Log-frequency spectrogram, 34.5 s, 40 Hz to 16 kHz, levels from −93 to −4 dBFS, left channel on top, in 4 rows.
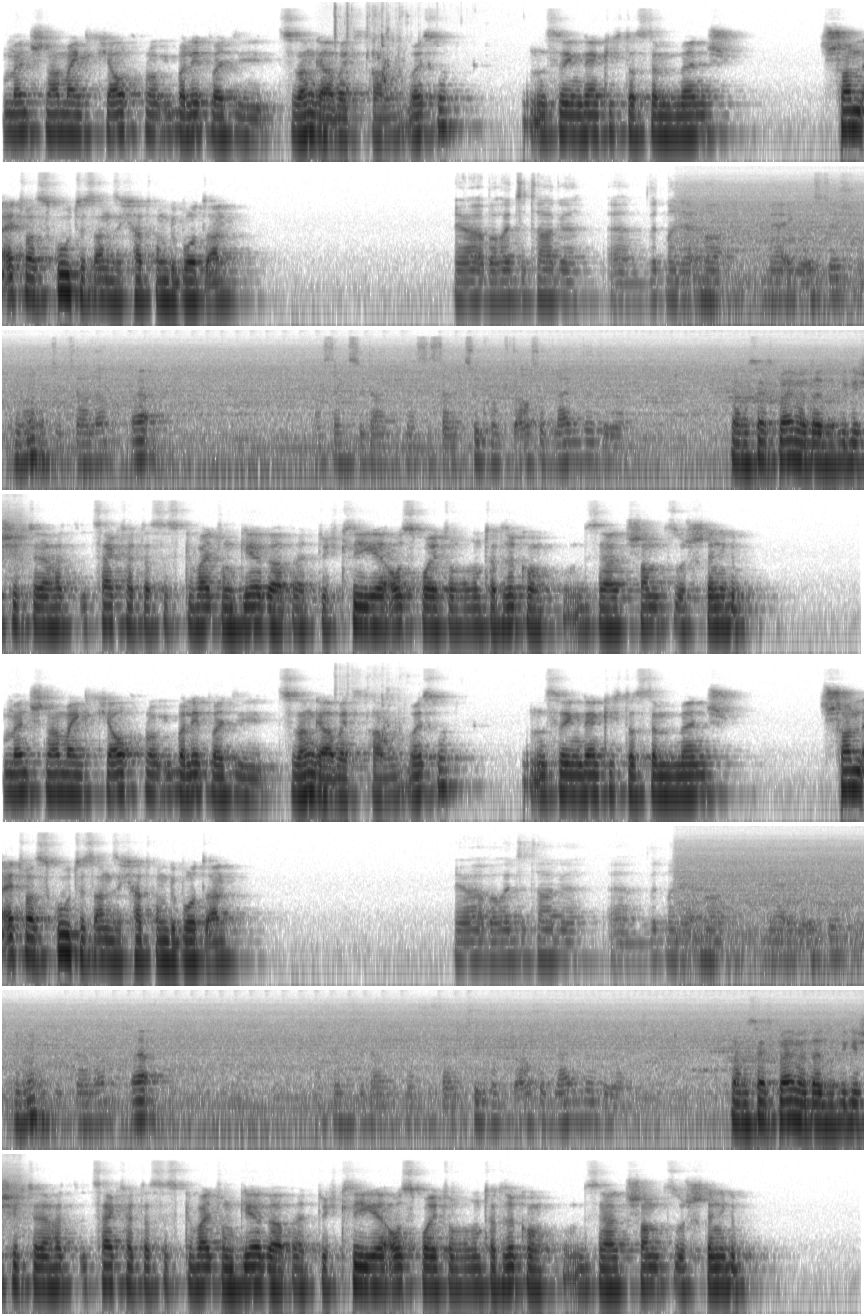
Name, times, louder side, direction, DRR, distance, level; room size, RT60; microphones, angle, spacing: voice 1, 0.0-4.5 5.2-7.3 8.2-10.9 17.4-17.6 18.5-18.7 24.5-33.2, right 1 dB, 20° right, 8 dB, 0.5 m, -24 dB
sound 1, 3.3-4.8 5.2-5.3, left 4 dB, 45° left, 0.8 m, -42 dB
voice 2, 13.1-14.4 14.7-18.4 20.3-23.5, left 2 dB, 65° left, 5 dB, 1.1 m, -36 dB
sound 2, 15.3-26.1, right 1 dB, 60° right, 3.8 m, -41 dB
14.0 x 10.5 x 4.7 m, 0.78 s
head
